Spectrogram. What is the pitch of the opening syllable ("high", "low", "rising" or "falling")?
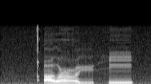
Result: rising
